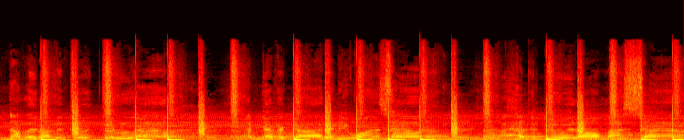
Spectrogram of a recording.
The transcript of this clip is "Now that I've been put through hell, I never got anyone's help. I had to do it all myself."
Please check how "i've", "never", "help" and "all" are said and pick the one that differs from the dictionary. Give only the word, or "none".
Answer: help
